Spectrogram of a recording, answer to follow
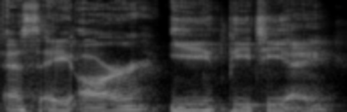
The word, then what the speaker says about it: Sarepta: It's Sarepta.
